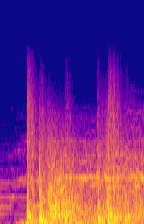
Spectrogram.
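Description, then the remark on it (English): Loud army cannon fire booms out in a sudden burst, followed by several more heavy blasts over a continuous rumbling roar, like a battle raging. “Life was certainly different to before, but I soon grew accustomed to the music of cannon fire and the dirt and camaraderie of life in the army.”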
